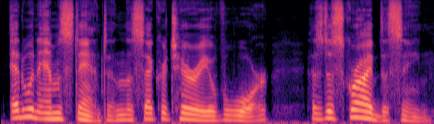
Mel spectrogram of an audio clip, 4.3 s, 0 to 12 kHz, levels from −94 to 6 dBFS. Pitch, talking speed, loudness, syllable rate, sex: 140 Hz, 150 wpm, -19 LUFS, 5.1 syllables/s, male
